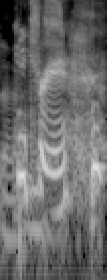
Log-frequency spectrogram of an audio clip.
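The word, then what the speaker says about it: Petiot: It's Petrie.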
